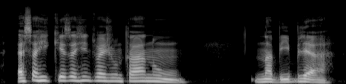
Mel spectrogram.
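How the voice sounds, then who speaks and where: A man with a Paraíba accent speaks in a fairly high pitch for a man. His intonation is lively. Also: dry, close sound with no echo, very clean recording, silent background. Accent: Paraíba northeastern Brazilian. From Northeast Brazil, Campina Grande, Paraíba. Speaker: Bible society distribution director. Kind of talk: podcast interview.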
